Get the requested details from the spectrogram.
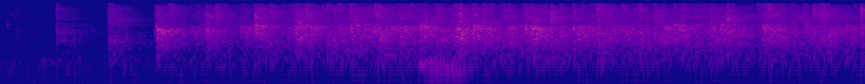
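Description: An audience at a broadcast of NPR's Talk of the Nation breaks into applause: a few scattered claps at first, then a dense, steady wash of many hands clapping that stays fairly loud until the end.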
